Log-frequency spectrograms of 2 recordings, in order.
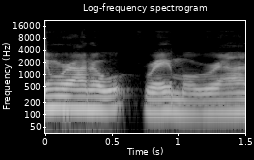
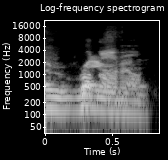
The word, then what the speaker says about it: Romano: It was great, and Ray Morano was great. And close. How do you say it? Close, right? Romano.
